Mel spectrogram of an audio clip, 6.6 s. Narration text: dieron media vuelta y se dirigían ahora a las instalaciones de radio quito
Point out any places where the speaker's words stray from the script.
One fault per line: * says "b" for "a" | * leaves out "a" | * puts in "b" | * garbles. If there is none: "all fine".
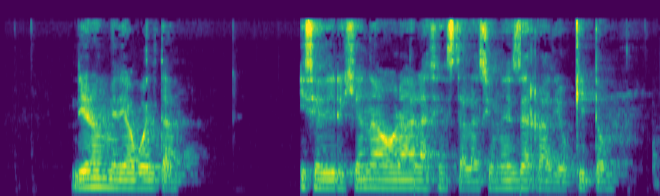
all fine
